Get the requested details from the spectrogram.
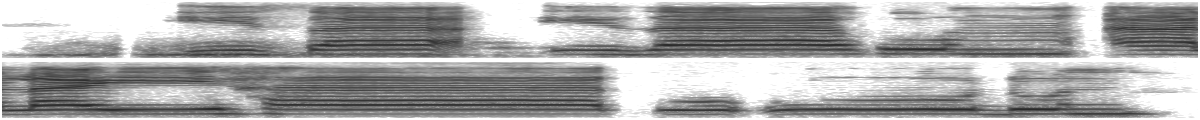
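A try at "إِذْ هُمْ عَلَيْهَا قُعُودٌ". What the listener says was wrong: Bukan ida, dalnya mati id. Id hum. Idhum alaiha qu'udun.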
